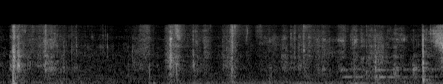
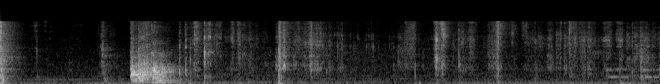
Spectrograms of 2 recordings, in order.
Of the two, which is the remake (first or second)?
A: first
